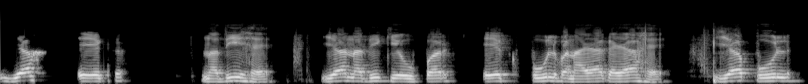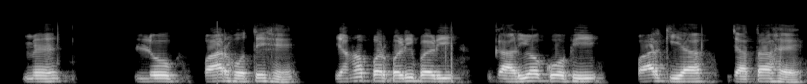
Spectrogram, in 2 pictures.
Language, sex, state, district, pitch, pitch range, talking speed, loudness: Hindi, male, Uttar Pradesh, Etah, 145 Hz, 140-155 Hz, 115 wpm, -13 LUFS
